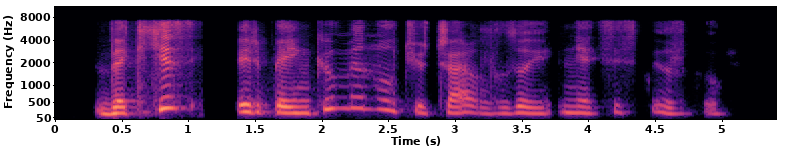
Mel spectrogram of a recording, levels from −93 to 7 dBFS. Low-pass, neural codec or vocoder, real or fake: 7.2 kHz; codec, 16 kHz, 0.8 kbps, ZipCodec; fake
